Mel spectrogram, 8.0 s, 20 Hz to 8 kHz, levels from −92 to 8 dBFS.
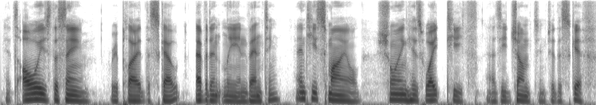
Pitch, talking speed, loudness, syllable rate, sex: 100 Hz, 165 wpm, -20 LUFS, 4.8 syllables/s, male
